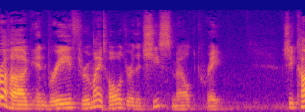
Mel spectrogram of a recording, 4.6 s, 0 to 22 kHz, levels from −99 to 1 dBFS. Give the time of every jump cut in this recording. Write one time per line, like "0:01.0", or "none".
0:01.5

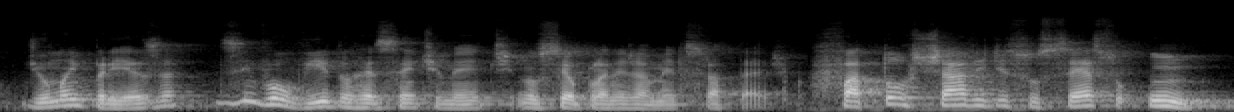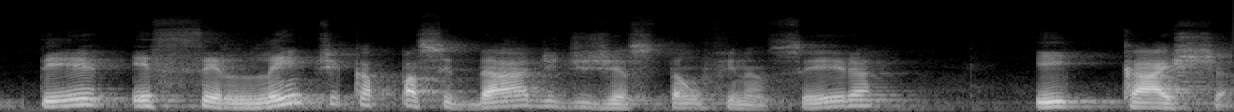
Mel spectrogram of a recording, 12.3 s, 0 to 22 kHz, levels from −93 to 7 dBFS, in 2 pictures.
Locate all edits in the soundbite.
none

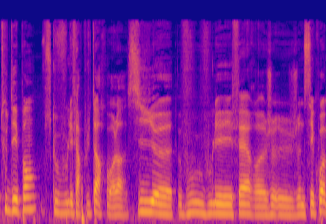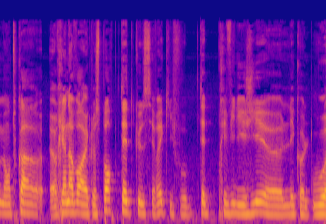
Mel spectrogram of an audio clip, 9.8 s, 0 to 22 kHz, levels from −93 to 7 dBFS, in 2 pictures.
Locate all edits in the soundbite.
none

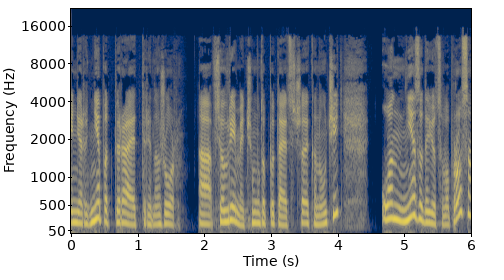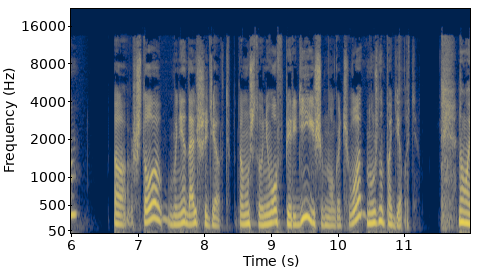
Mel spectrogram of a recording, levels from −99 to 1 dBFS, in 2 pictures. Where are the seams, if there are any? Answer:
0:09.7

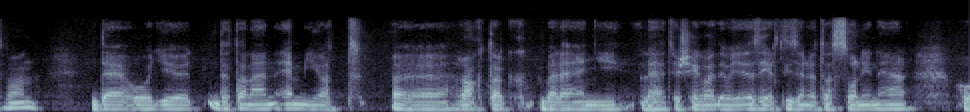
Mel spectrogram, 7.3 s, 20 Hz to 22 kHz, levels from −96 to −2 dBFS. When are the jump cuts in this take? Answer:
none

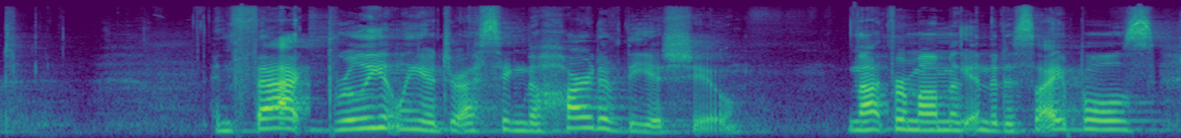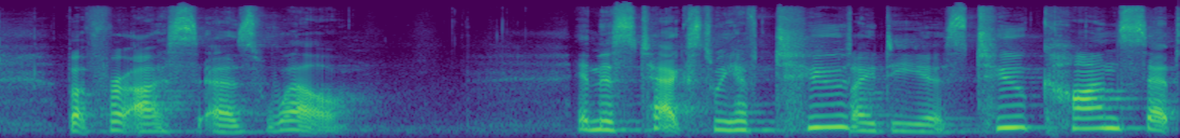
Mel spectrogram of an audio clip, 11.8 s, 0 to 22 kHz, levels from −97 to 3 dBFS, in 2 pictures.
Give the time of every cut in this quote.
0:01.6
0:04.4
0:04.8
0:10.2

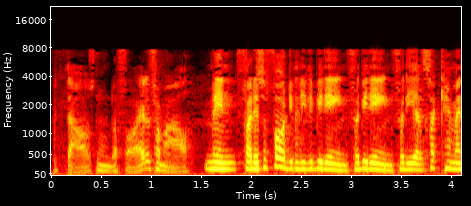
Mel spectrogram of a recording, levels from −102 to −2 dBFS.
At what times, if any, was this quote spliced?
0:02.1
0:02.4
0:03.1

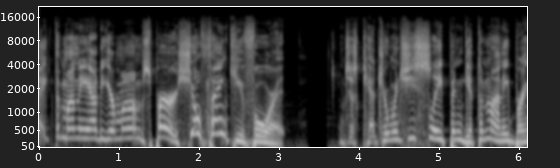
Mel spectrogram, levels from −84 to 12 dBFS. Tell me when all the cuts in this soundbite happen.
none

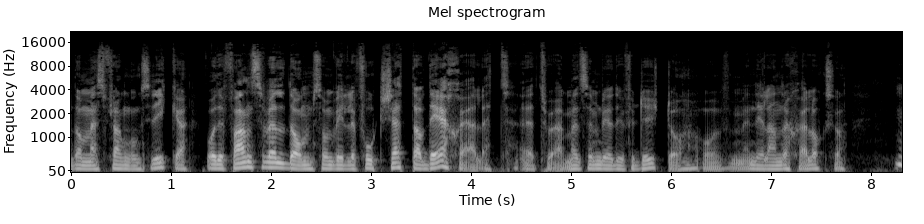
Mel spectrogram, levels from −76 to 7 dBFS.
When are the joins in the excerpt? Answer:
0:01.2

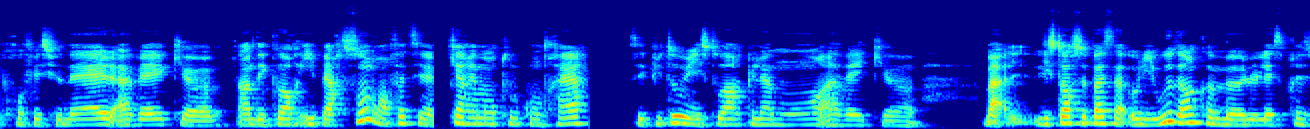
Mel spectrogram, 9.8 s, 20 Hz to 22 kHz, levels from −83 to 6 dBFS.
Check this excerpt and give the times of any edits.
0:03.2

